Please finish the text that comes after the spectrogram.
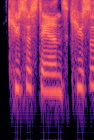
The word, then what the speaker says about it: CUSO: CUSO is an acronym. And it's very helpful that you can say it like a word, but it stands for Credit Union Service Organization.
